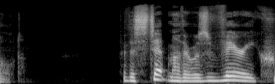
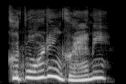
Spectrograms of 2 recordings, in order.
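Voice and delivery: put-on higher, polite child's greeting; civil, terrified children; 6 semitones higher than usual. A narrator's reading. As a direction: greet politely with a touch of nerves. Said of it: "they answered civilly, though they were so terrified".

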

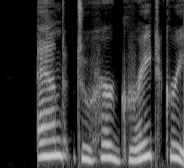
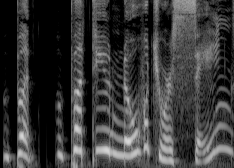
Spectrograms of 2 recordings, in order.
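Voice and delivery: put-on flustered, higher old woman's stammer; stammering old mother; 5 semitones higher than usual. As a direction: stumble over the words, flustered. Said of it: "stammered the mother".

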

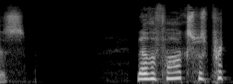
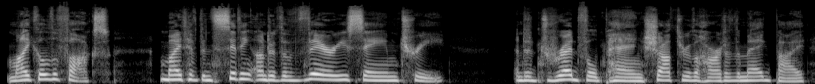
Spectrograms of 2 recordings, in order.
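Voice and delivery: usual speaking voice

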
